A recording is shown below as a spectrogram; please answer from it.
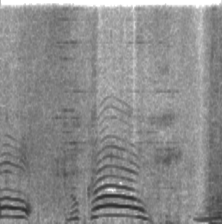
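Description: A young child's cartoon voice crying out twice in alarm, a short cry and then a longer one about a second in, each rising and then falling in pitch, as she slides out of control on ice skates.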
